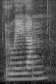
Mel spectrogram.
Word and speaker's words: ruegan: Entonces, la pronuncia de algunas palabras que terminan con AN. Ruegan, suplican. En portugués comúnmente decimos suplicam, rogam. En español es más abierto, ruegan.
